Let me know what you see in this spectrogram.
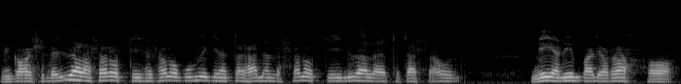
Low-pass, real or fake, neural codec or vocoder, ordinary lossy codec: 7.2 kHz; fake; vocoder, 22.05 kHz, 80 mel bands, Vocos; Opus, 64 kbps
